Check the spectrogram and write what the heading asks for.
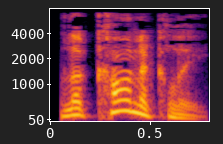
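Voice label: "laconically", British English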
